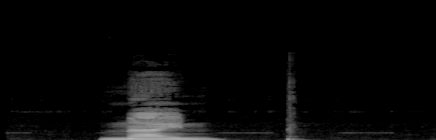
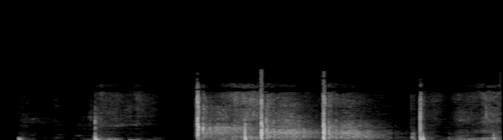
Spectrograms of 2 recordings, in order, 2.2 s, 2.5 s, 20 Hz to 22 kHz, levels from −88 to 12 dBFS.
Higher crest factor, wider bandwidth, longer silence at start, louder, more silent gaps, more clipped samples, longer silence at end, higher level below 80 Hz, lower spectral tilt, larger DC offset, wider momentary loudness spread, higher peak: second, 20 dB vs 26 dB; about the same, 11.5 kHz vs 10.5 kHz; about the same, 0.5 s vs 0.45 s; about the same, -23 LUFS vs -25 LUFS; neither; neither; first, 0.7 s vs 0 s; about the same, -62 dBFS vs -64 dBFS; first, -6 dB/octave vs -3 dB/octave; neither; first, 25 LU vs 10 LU; second, -8 dBFS vs 0 dBFS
